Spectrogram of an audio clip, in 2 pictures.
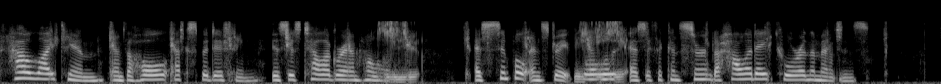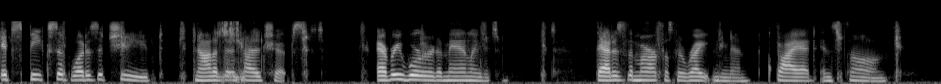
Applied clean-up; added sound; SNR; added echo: neural diffusion model UNIVERSE++.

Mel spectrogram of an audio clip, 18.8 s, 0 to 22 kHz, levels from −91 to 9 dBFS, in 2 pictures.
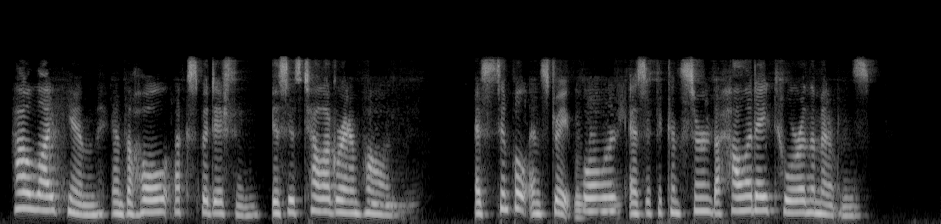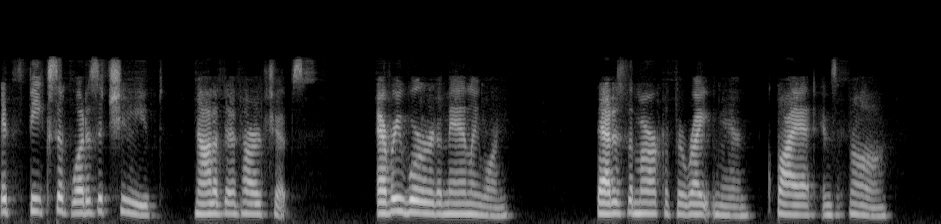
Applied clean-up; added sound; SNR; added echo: neural mask model DeepFilterNet 3.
